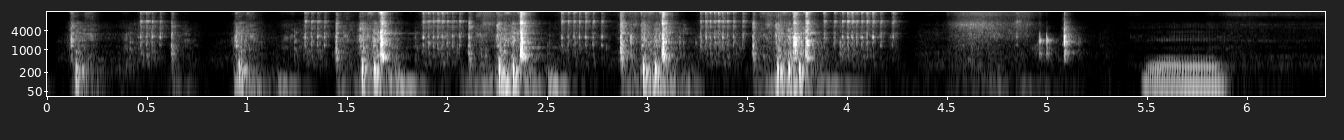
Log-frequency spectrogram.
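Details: Stihl FS40 strimmer, already through two repair shops, on the bench: repeated recoil pulls, each a quick ratcheting whirr about once a second, and it never catches; no spark seen on test, carburetor rebuild expected: no-start.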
